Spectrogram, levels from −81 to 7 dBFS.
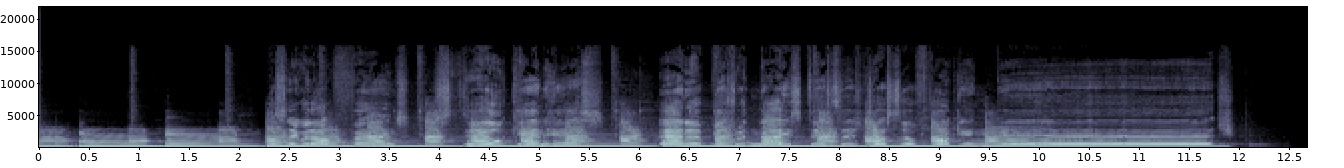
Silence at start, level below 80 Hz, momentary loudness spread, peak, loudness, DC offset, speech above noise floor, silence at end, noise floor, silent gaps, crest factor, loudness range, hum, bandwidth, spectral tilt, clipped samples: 0 s; -28 dBFS; 5 LU; -2 dBFS; -20 LUFS; under 0.1%; 36 dB; 0.75 s; -56 dBFS; none; 18 dB; 2 LU; none; 15 kHz; -6 dB/octave; under 0.1%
